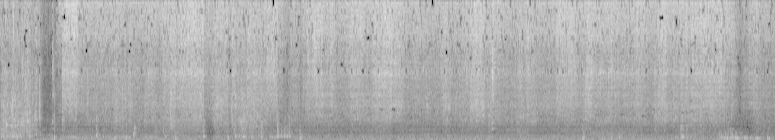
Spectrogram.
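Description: Kitchen range hood extractor fan running with a steady rush and a low hum, with a few light clicks and knocks of utensils.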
